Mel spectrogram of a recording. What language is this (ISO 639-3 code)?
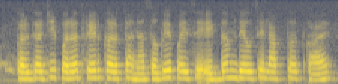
mar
